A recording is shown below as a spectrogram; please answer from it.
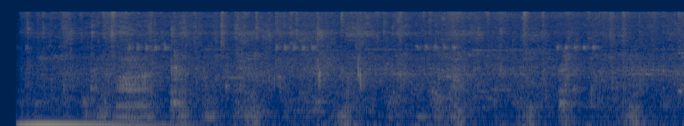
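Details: Newborn piglets learning to suckle on a pig farm; soft low grunts and brief squeaky bursts scattered through, with faint rustling and background hum.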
